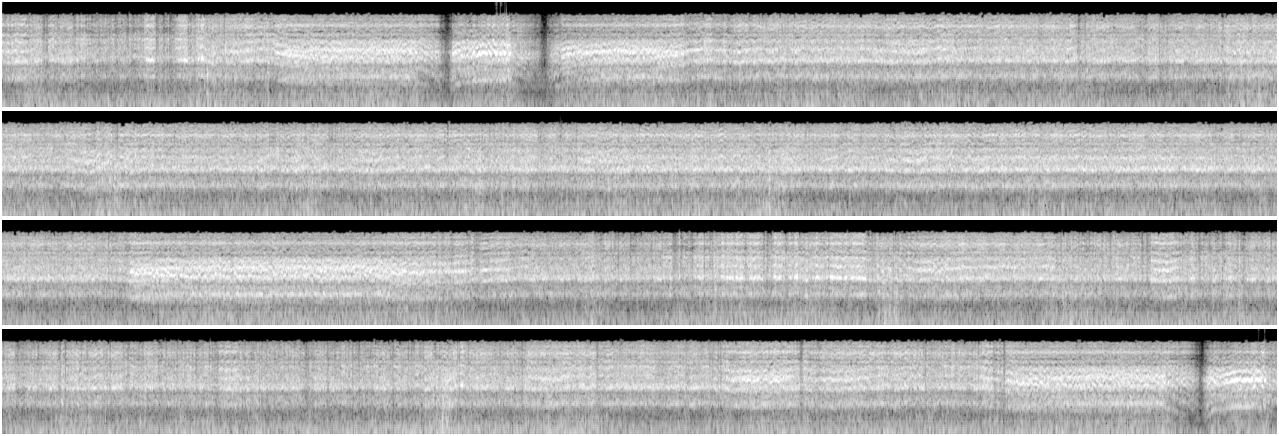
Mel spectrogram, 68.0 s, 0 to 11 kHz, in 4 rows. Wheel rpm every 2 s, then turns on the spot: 230, 220, 160, 120, 210, 230, 230, 230, 230, 230, 230, 230, 230, 230, 230, 230, 230, 220, 200, 190, 220, 240, 230, 230, 230, 230, 230, 230, 230, 230, 220, 230, 200, 120.
none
